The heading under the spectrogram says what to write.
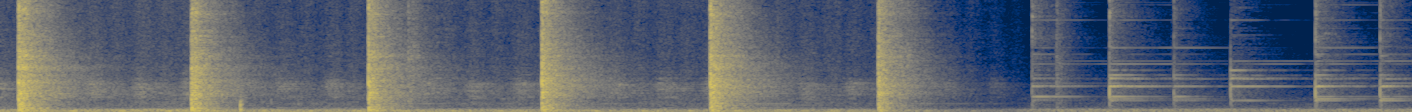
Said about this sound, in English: Once it glows, he picks up a hammer and starts to shape it by hand.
